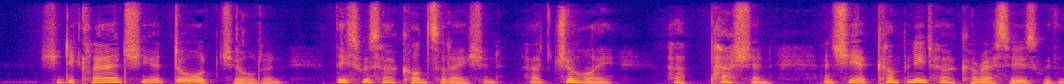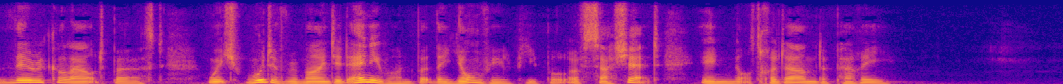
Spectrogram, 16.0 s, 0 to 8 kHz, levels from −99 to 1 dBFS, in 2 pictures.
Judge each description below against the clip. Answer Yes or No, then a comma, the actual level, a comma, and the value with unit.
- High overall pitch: No, medium, 140 Hz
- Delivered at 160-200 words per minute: No, average, 140 wpm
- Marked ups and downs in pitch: Yes, wide, 6.0 semitones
